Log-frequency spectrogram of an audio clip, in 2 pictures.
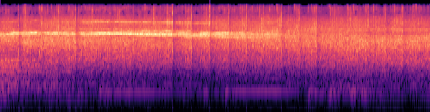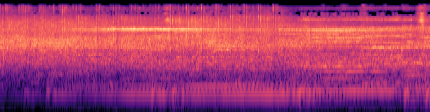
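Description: Audience applauding, a dense steady clapping, over background music with a sustained bass line.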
